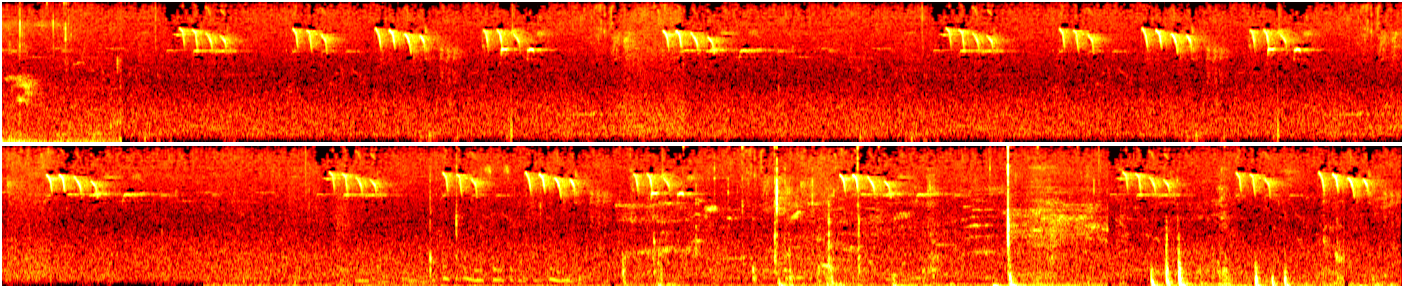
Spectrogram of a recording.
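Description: A bird singing: short high whistled notes that slide downward, in quick runs of about three, repeated every second or two. From about halfway in, hands working a wet spice marinade on a steel plate add soft squelching and a few sharp taps near the end, the loudest sounds.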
